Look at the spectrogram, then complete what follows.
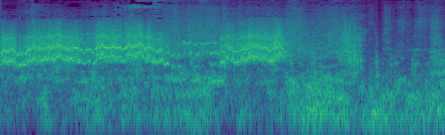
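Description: Passenger train's steel wheels screeching loudly on the rails, a wavering high squeal that stops about four seconds in, leaving the low rumble of the train rolling on.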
